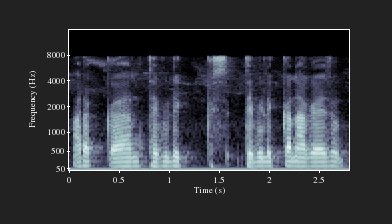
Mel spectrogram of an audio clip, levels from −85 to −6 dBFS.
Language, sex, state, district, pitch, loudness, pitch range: Chakma, male, Tripura, Unakoti, 115 Hz, -20 LUFS, 110-115 Hz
